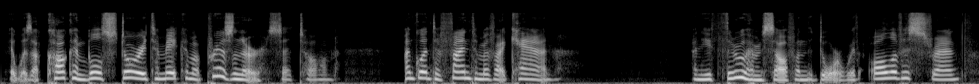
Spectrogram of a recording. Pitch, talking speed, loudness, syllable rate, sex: 245 Hz, 210 wpm, -18 LUFS, 5.1 syllables/s, female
